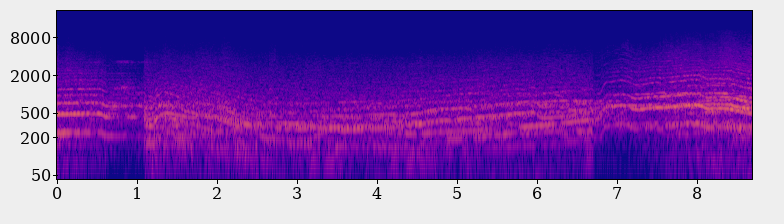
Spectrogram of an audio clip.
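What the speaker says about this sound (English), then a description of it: "Wassman really trying to get the power down, get that car moving forward" F3 race car engines in the iRacing sim at a wet Singapore circuit scream and rise through gears as a driver fights for traction out of corners, with repeated climbing engine pitches that are continuous and close, then briefly cut and resume.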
